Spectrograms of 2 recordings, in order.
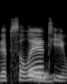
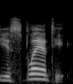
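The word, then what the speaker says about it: Ypsilanti: So I live in Detroit and the festival is over here in Ipsellante which is not pronounced Ylanti.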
